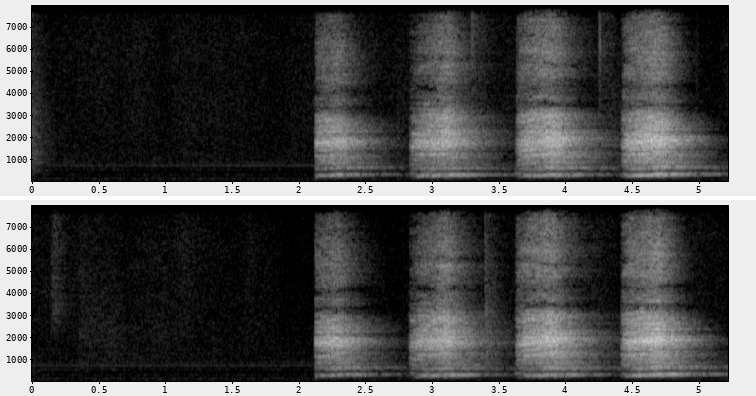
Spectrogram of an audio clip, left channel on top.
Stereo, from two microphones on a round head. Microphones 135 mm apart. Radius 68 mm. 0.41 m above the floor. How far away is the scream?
About 1.5 m.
